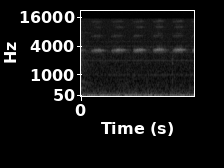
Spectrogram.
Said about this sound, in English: The cricket's killing me. I mean, the cricket is fucking nonstop.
